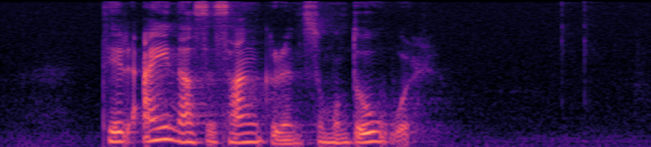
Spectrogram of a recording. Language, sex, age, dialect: Faroese, female, 15-35, Suðurstreymoy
